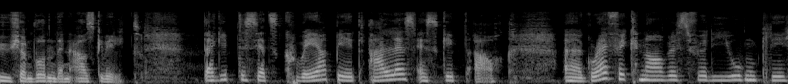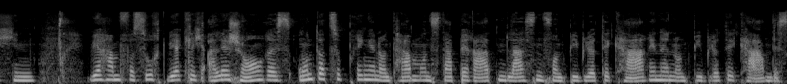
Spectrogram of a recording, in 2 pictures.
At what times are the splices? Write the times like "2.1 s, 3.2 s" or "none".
4.2 s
